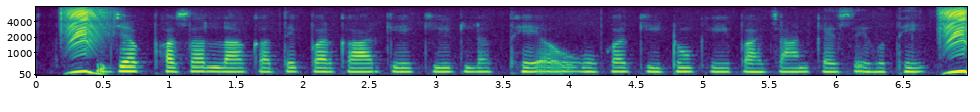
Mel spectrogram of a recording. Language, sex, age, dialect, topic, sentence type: Chhattisgarhi, female, 25-30, Eastern, agriculture, question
